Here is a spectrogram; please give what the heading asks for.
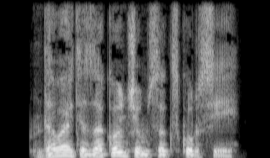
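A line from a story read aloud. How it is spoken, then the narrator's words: Snorting. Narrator (Russian): хмыкнул я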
